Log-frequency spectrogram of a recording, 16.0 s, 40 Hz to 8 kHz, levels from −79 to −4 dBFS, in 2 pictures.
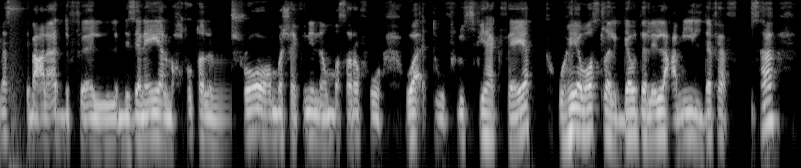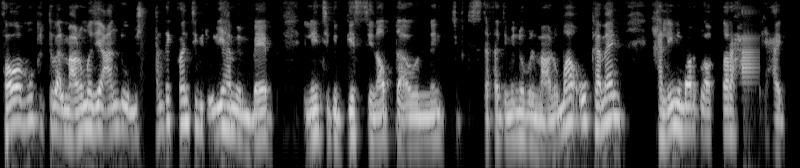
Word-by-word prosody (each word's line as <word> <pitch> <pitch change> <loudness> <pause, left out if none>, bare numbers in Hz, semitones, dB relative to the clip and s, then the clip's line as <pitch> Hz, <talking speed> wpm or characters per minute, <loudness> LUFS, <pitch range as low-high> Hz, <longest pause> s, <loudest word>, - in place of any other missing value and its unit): مثلًا 115 0 -8
تبقى - - +3
على - - +2
قد - - -1
الف - - -9
الميزانية 95 +3 +1
المحطوطة 110 +3 -3
للمشروع، 95 +6 0
وهم 110 +1 0
شايفين 110 +1 -4
إن 110 -2 0
هم 105 +2 -2
صرفوا 105 -2 -3 0.3
وقت - - +1
وفلوس 110 +3 -8
فيها 115 -2 0
كفاية 100 -1 +1 0.2
وهي 125 +6 +4
واصلة 130 +2 +2
للجودة 115 -10 +2
اللي 110 -1 +2
العميل 110 -1 +1
دافع - - -2
فلوسها، 170 +5 -2 0.2
فهو 170 0 +5
ممكن 175 -2 -6
تبقى 145 -2 +2
المعلومة 125 +4 +4
دي 150 +2 +4
عنده 145 0 0
مش 240 - -4
عندِك، 170 +5 -4
فأنتِ 165 -1 +1
بتقوليها 140 +1 +1
من 115 -7 +1
باب 115 -1 +2 0.3
إن 110 - 0
أنتِ 125 +2 0
بتجسي 120 - -2
نبض 100 - 0
أو 100 +1 +1
أن 100 0 +1
أنتِ 110 -1 -7
بتستفادي 100 0 -6
منه 110 +2 0
بالمعلومة. 95 - +2
وكمان 180 +3 +1 0.3
خليني 130 +6 +2
برضه 140 -3 +2
اقترح 125 0 -1
عليكِ 115 - -16
حاجة 95 -2 -6
115 Hz, 195 wpm, -24 LUFS, 100-140 Hz, 0.3 s, فهو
